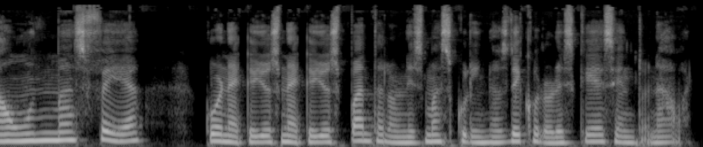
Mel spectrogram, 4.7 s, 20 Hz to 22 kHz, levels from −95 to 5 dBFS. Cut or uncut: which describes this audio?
cut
